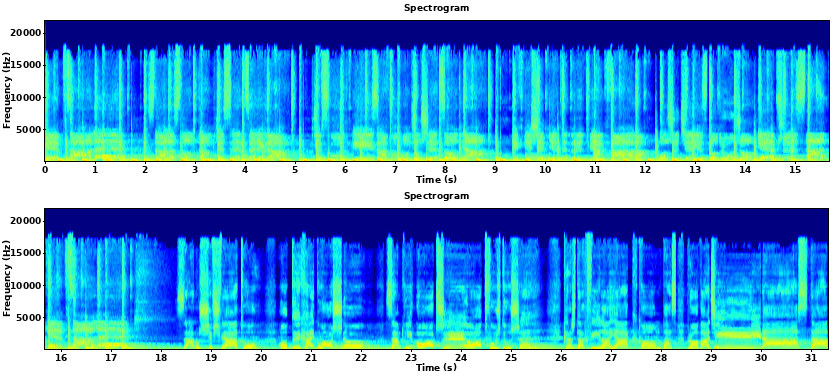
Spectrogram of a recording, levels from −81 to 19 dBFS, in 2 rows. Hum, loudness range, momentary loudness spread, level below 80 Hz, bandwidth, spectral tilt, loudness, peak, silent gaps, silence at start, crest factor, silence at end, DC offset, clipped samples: none; 3 LU; 5 LU; -22 dBFS; 18 kHz; -4.5 dB/octave; -19 LUFS; -6 dBFS; none; 0 s; 12 dB; 0 s; under 0.1%; under 0.1%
